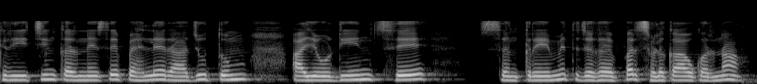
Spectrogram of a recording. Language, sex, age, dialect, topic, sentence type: Hindi, male, 31-35, Kanauji Braj Bhasha, agriculture, statement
